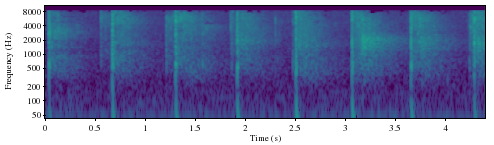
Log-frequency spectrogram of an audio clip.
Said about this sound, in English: So you ready? You ready to clap along with me?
